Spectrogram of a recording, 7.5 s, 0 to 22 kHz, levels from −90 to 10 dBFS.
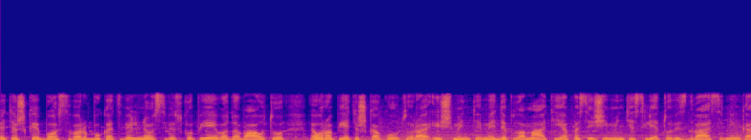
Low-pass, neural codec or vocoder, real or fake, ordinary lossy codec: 7.2 kHz; none; real; MP3, 64 kbps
